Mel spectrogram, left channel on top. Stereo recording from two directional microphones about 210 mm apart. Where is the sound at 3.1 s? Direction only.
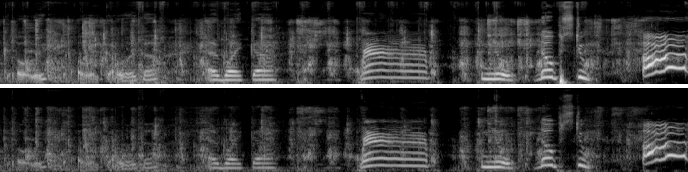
45° left (ahead or behind).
